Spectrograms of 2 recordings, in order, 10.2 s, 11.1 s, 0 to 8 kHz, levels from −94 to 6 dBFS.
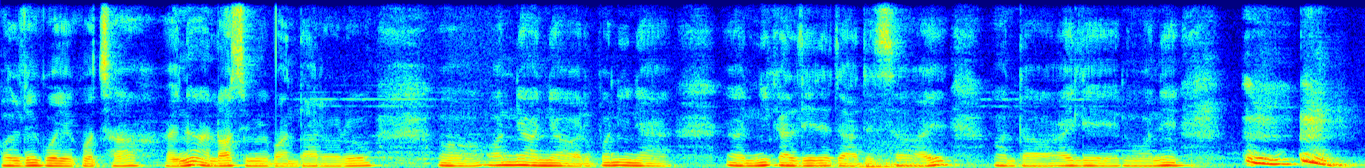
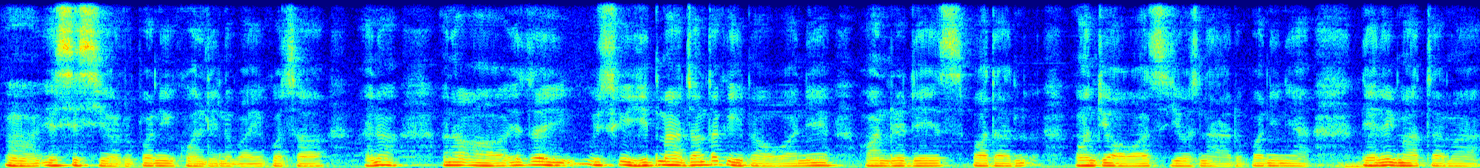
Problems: none marked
